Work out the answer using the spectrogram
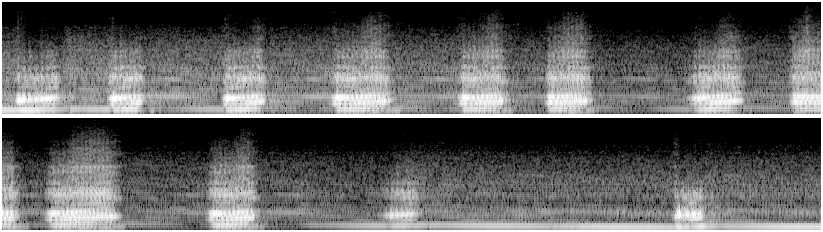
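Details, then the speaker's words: Honda del Sol single-overhead-cam VTEC engine just fitted with a new carbon fibre intake, camera near intake: about a dozen short throttle blips with deep intake roar, each dropping cleanly back to steady idle; normal revving. "the intake sounds really good that's for the exhaust it's a nice tone like it's not like a rice burner you know your typical Civic rice burner type of sound"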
